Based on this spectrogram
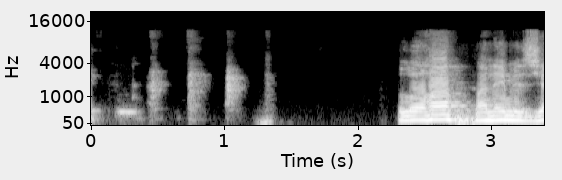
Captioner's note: constituent clapping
